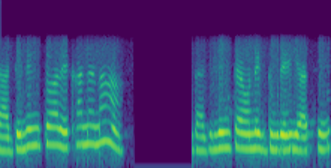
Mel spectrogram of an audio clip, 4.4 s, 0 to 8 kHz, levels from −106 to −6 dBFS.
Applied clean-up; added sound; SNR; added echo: none; none; none; none.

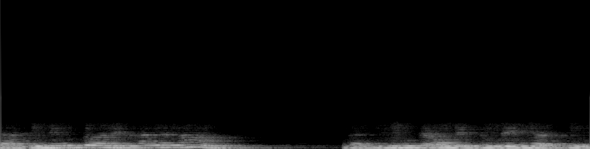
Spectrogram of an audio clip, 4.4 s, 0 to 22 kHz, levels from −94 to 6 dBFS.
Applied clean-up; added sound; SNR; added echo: none; none; none; reverberation time 0.9 s.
